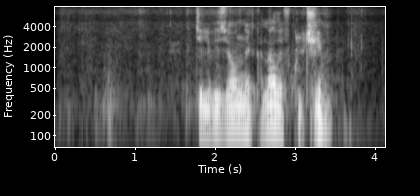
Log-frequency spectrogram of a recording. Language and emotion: Russian, neutral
